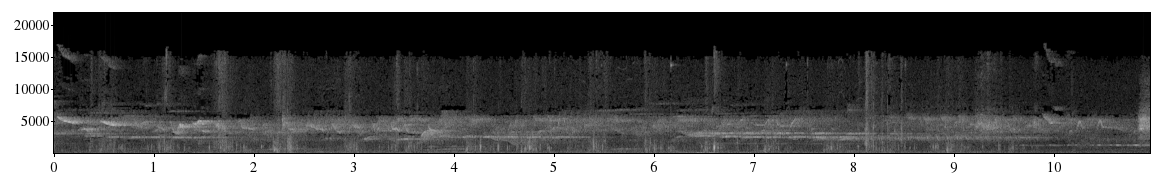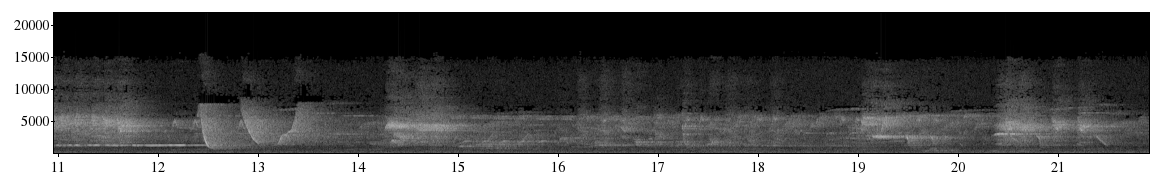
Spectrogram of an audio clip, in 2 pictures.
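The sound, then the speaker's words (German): A dense chorus of birds sings and chirps continuously before sunrise by a lake, with several bright overlapping calls and trills, over a steady insect-like hiss and faint outdoor ambience, no voices present. “Die Vögel singen vor Sonnenaufgang am intensivsten und der See ist am schönsten, wenn noch keine Menschenseele dort ist.”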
